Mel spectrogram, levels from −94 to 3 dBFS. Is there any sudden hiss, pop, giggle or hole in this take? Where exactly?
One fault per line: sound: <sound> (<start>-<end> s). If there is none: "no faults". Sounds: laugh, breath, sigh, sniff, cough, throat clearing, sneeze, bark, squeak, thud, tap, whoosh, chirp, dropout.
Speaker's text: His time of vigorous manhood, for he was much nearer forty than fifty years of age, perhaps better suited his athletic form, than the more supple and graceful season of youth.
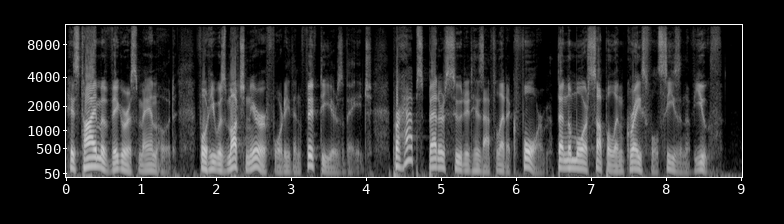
no faults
